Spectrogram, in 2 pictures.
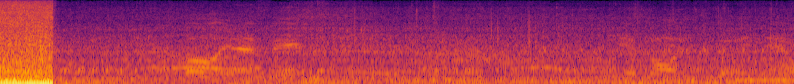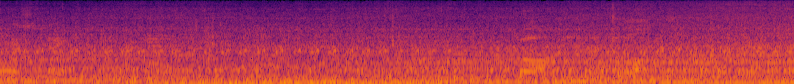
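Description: A small car engine rumbles as the car creeps forward.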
